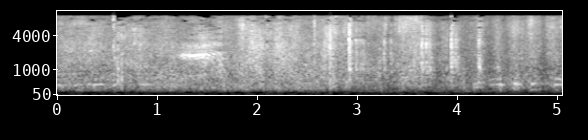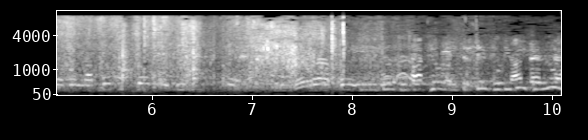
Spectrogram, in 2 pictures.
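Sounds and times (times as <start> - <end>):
commentator talking: 0.0 - 1.6, 4.0 - 10.0
steady rushing noise: 0.0 - 10.0.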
